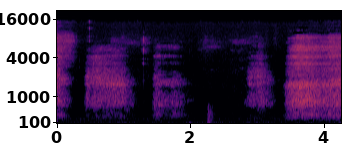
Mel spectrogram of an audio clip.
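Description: Heavy panting from a person out of breath, a few rasping breaths in and out with short pauses between them.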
